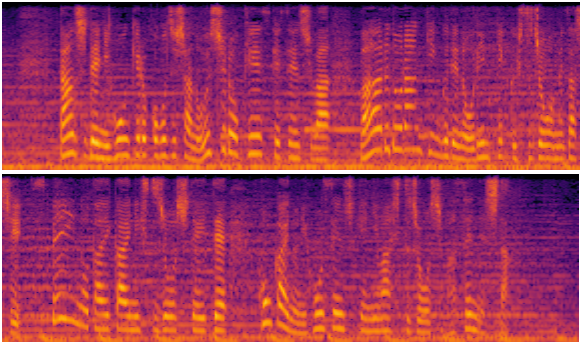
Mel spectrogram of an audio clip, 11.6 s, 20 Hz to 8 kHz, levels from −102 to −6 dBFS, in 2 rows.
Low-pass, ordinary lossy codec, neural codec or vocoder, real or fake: 7.2 kHz; Opus, 32 kbps; none; real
